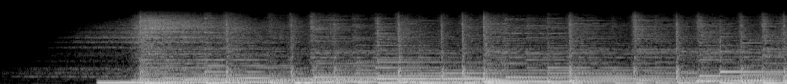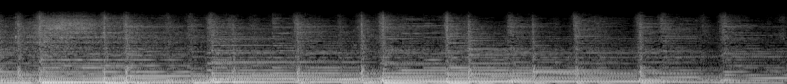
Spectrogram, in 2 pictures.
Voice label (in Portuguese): Aniversario Religioso Feminino, telemensagem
